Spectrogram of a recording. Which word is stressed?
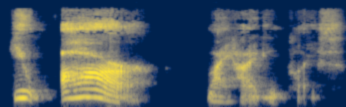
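are. The stress is on "are".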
